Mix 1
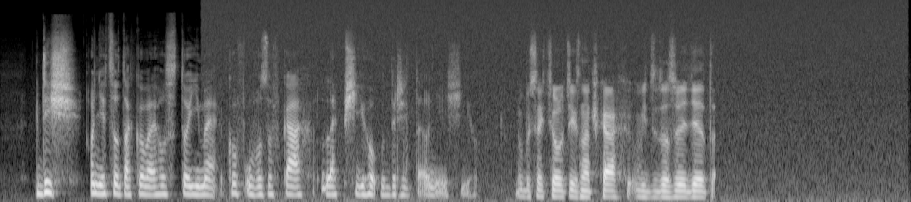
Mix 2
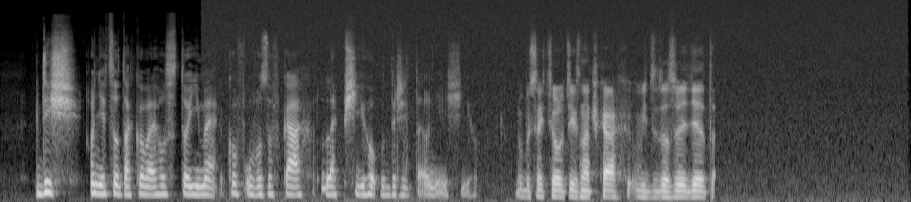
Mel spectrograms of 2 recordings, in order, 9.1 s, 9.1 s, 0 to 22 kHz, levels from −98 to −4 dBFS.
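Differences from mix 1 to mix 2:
speech -5.0 dB; background -7.5 dB

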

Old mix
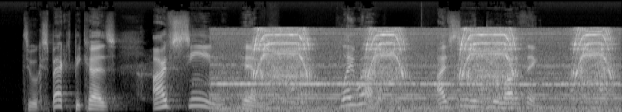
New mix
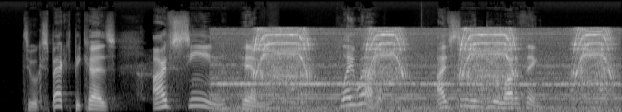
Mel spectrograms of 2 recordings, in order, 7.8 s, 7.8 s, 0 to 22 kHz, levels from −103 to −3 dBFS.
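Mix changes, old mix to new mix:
speech: send -8.0 dB; background -4.5 dB

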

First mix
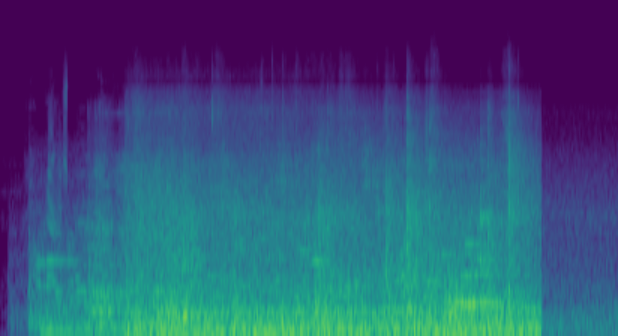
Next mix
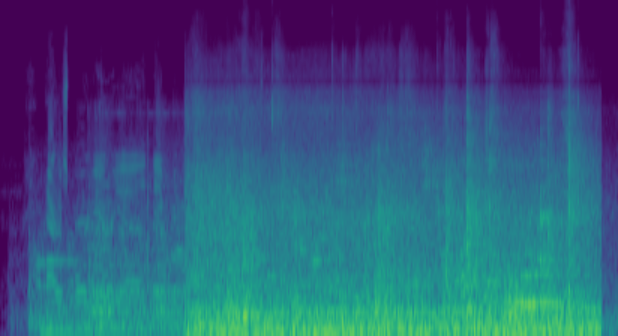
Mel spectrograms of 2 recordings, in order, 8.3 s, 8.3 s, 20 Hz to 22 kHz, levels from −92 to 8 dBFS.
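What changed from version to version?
first sound -5.0 dB; second sound: entry +0.80 s; master: remove air absorption 50 m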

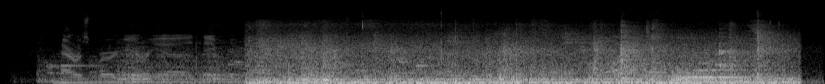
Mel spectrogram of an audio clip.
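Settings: speech: remove Butterworth band-stop 1200 Hz, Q 2.7

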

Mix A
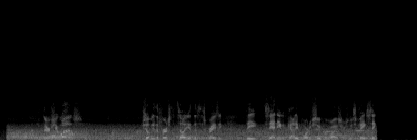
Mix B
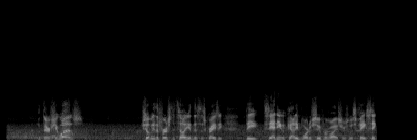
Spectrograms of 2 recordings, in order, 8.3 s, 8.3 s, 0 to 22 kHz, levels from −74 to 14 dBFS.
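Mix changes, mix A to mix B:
background -11.5 dB; master: add weighting filter D

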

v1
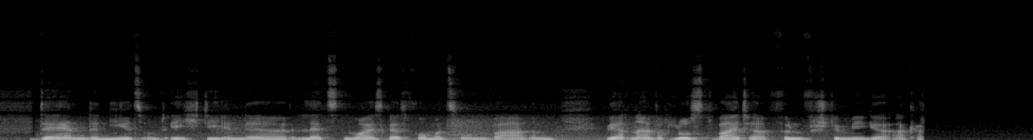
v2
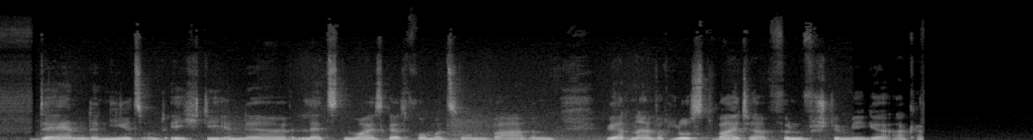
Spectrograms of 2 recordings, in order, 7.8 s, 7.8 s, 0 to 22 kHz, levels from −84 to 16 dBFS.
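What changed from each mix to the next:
master: remove polynomial smoothing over 25 samples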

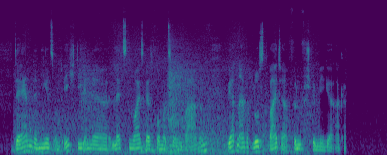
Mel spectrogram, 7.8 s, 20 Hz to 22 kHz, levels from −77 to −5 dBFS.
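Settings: speech -11.0 dB; reverb: on, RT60 0.50 s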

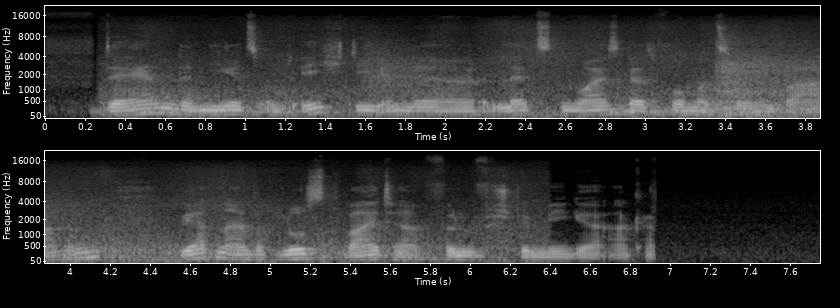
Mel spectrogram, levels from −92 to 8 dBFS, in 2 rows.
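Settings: none

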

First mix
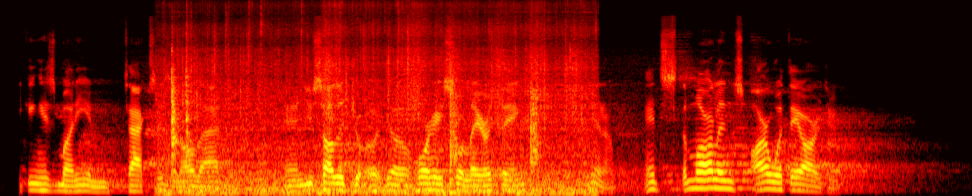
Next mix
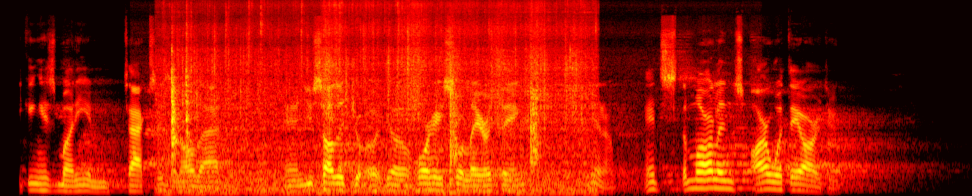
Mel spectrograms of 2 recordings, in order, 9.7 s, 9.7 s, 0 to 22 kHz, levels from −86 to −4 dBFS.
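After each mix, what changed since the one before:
master: add tilt +3 dB/oct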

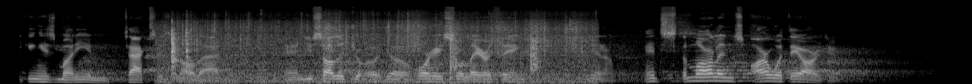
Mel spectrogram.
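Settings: background: add LPF 6500 Hz 12 dB/oct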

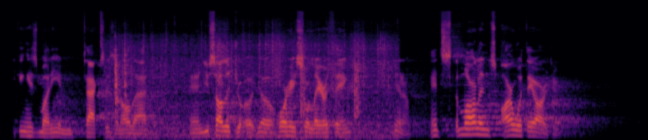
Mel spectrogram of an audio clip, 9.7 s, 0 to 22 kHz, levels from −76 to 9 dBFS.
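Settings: background -5.0 dB

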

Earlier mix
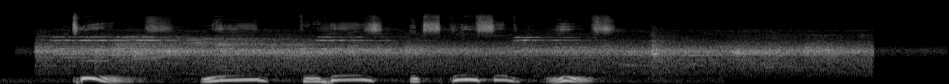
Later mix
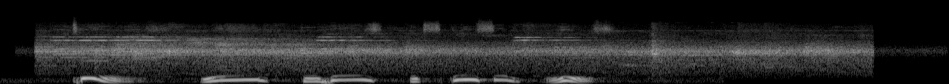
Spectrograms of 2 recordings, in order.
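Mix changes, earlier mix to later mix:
speech: add air absorption 140 m; background: remove air absorption 160 m

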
